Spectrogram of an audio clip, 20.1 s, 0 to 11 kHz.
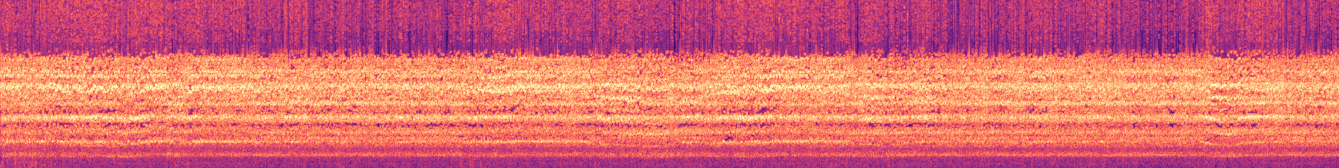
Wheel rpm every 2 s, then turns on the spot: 220, 230, 230, 230, 220, 220, 230, 230, 230, 230.
none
